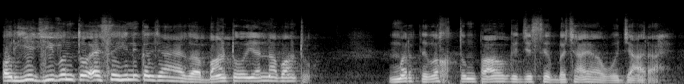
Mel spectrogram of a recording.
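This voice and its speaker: Guy giving a spiritual talk, slow and measured, lots of pauses, gravelly low mellow voice. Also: animated. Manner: rhetorical questions to listeners. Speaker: spiritual teacher. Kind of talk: spiritual discourse.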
